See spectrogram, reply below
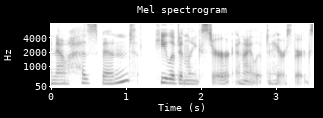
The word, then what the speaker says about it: Lancaster: And you said it right. I didn't mean to cut you off, but you said Lancaster. – Yes. – Okay, because people normally from out of the area. – Lancaster.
